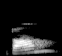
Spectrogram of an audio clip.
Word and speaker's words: bomb: All of them have a silent B, but the pronunciation of the vowel is a little bit different. Bomb, comb, and tomb.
